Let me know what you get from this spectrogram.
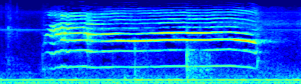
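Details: Cat giving one long, drawn-out meow meant to make a cat react, steady and harmonic with a slight fall at the end, about two seconds long, over a low background hum.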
